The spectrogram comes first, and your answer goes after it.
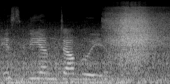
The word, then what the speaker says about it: BMW: a German car and in Germany you would say BM back but if you're in America and you want to sound American its BMW and no other options BMW I have a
